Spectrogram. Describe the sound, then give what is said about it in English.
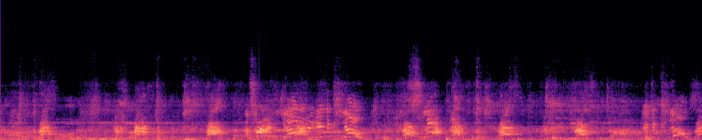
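A young voice imitates a dog, letting out a string of yapping barks and whimpering yips in irregular bursts, fairly loud, with some background noise underneath; it is the child character Ingmar barking like a dog in the film My Life as a Dog. “What you just heard was dog barking.”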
